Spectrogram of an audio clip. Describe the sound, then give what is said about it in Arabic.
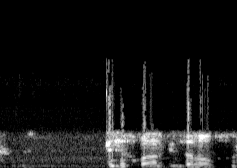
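A caller's voice, spoken through headphones, comes over a thin, band-limited phone line, with short bursts of talk that sound echoey and robotic, as though processed through a poor connection. “بخير بس بس عندك عندك يعني صوت صدى وصار يعني كانك رجل آلي انت وين تكلمني من البلوتوث حق السيارة ولا كيف؟”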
